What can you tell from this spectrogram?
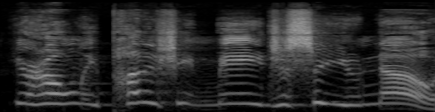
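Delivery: a hurt, high-pitched complaint; hammed-up Kyle impression; mock Kyle. Voicing Kyle.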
